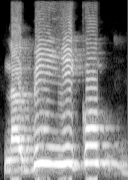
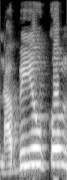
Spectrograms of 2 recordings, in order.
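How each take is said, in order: First: The vowel after nabiy- is i. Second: The vowel after nabiy- is u. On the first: The speaker calls it right. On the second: The speaker calls it wrong.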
